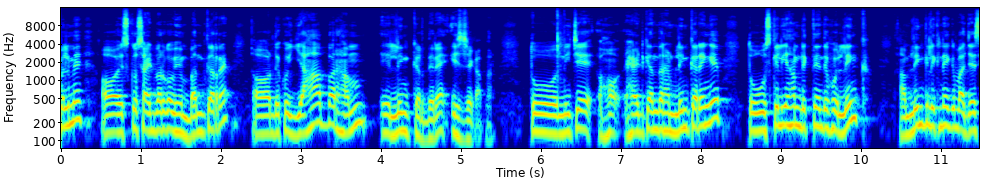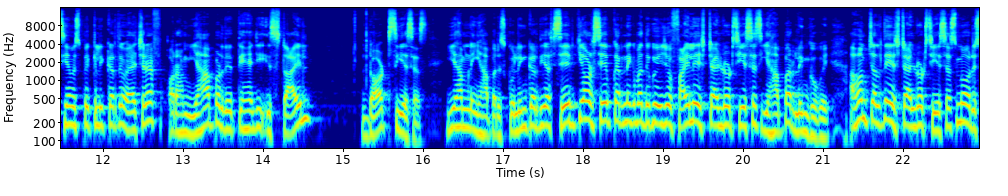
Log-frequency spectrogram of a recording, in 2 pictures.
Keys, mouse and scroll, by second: 1.8 click, 1.9 click, 2.6 scroll up 1, 4.8 click, 6.2 Return, 9.4-10.1 typing, 11.1 Tab, 13.3-14.7 typing, 15.3 Return, 17.6 click, 22.3 click.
